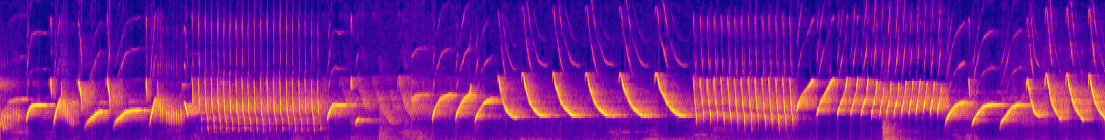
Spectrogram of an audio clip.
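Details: Long, lively canary song meant as a lure to get other canaries singing and learning. Fast, high, repeated downward-sliding whistles alternate with dense buzzy rattles, followed by a short quieter dip, then more rapid sweeping phrases.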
